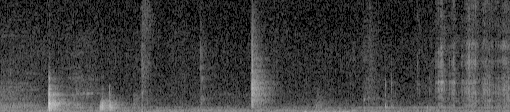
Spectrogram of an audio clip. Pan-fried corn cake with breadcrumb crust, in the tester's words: do you hear how crispy that is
